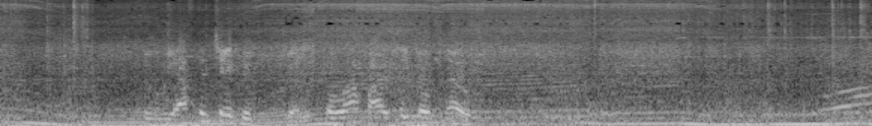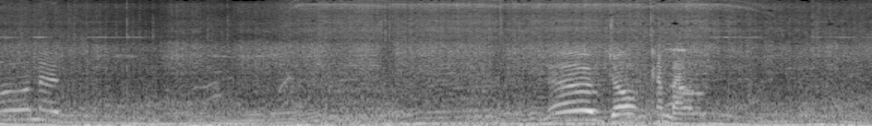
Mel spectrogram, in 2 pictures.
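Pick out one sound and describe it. Tyres screech and skid through the corners.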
